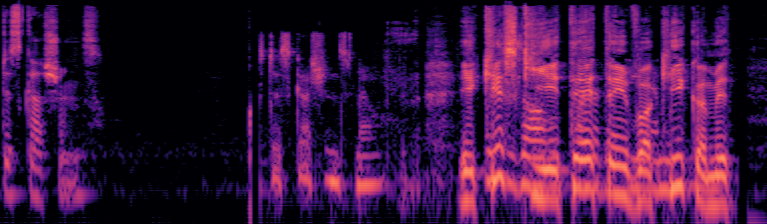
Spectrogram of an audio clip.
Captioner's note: speaking French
